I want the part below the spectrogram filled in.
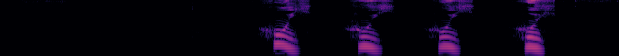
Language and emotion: Russian, angry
